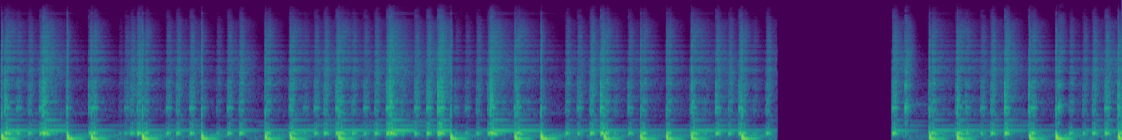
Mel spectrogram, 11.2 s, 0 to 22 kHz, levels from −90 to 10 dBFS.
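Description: A playback stall interrupts the music from 7.77 s to 8.92 s, cutting it off mid-flow into about 1.15 s of silence before it carries on again. The output simply goes dead for that stretch rather than fading or glitching. The likely cause is the player running short of data, or its audio thread being held up, so nothing reached the output until it recovered and picked the music back up.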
